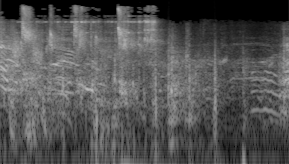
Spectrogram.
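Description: Kung fu film fight sound: men's shouts and cries over sharp hit sounds about twice a second, dying down after about two and a half seconds to scattered groans from the beaten students.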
